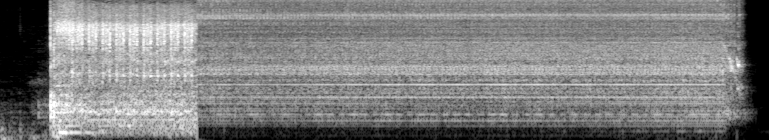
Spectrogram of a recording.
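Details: Garage-sale Delta belt/disc sander after cleanup, new belt and table repair, belt tracking adjusted; comes up to speed, holds smooth even hum, winds down cleanly; normal running.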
